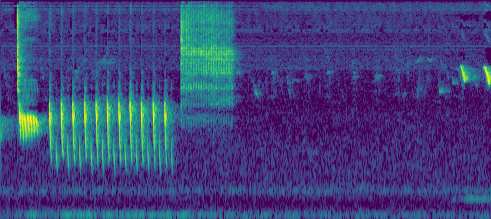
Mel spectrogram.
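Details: Common nightingale, a member of the chat family, singing: a sharp whistled note, then a fast, even rattle of about ten loud repeated notes, a harsh noisy burst, a pause, and thin high notes near the end; steady low hum behind.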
